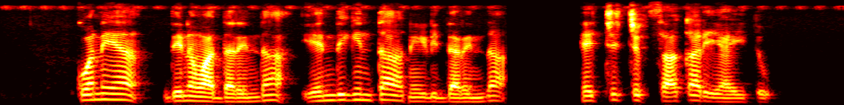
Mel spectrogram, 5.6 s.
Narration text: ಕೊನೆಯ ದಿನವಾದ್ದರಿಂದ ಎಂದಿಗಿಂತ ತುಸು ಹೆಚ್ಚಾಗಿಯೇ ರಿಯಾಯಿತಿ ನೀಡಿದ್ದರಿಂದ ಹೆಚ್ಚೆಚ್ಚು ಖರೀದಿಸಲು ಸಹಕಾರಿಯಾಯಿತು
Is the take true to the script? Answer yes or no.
no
